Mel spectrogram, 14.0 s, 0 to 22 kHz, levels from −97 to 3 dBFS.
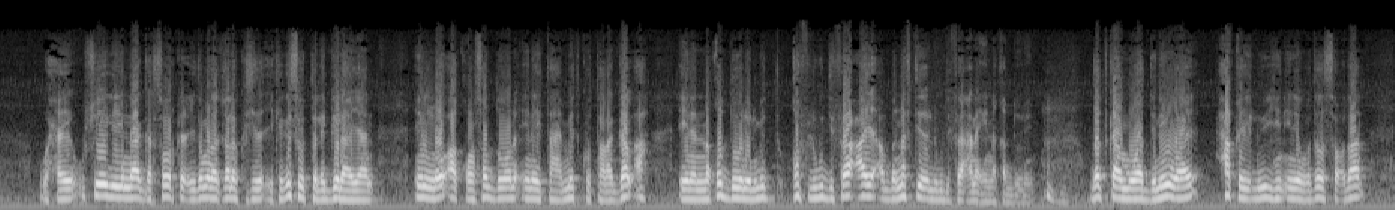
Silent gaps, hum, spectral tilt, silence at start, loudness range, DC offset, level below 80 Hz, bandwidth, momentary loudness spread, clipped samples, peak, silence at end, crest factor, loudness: none; none; -8 dB/octave; 0.4 s; 2 LU; under 0.1%; -44 dBFS; 12 kHz; 11 LU; under 0.1%; -6 dBFS; 0.3 s; 12 dB; -18 LUFS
